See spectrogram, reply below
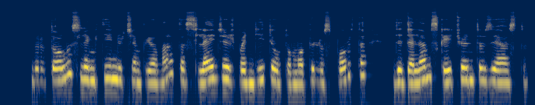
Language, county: Lithuanian, Šiauliai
